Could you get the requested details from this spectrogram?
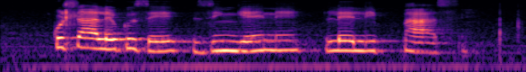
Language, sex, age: Swati, female, 19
